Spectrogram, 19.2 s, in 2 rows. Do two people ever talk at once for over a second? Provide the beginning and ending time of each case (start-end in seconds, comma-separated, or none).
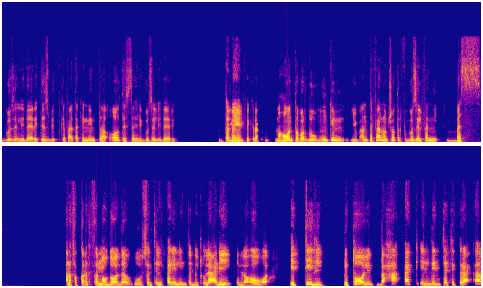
none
